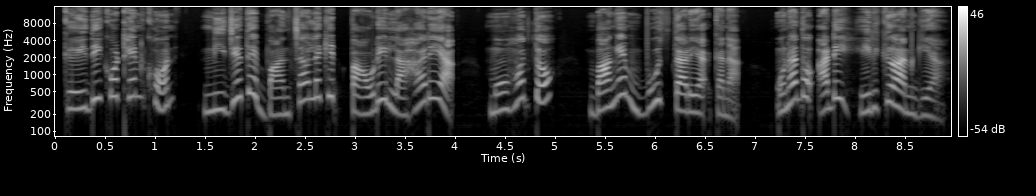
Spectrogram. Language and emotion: Santali, disgusted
